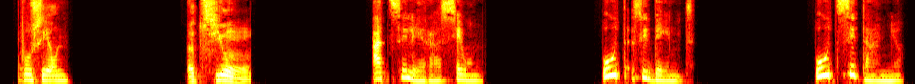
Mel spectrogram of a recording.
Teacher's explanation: c'est plutôt prononcé tse que xe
